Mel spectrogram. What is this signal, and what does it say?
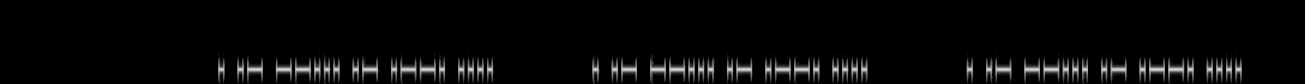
Morse code, heard as a keyed tone, about 25 wpm, 700 Hz. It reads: EA7APH EA7APH EA7APH
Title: DXCC-100 Call Signs - 6 Characters - Repeated 3x - 25wpm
